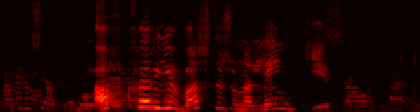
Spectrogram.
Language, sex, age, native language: Icelandic, female, 10, Icelandic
